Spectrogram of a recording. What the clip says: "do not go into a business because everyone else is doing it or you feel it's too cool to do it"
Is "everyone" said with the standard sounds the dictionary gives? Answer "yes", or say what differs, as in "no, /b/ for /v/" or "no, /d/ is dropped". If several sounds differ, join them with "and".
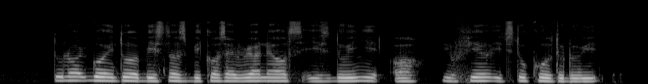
no, /v/ is dropped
